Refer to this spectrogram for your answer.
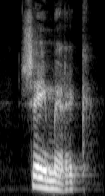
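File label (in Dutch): "C-merk", Dutch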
